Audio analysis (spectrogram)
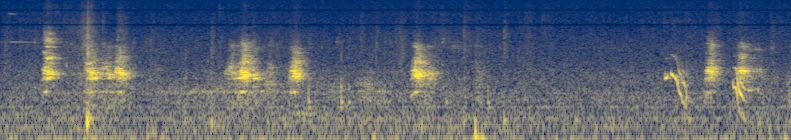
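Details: Silver toy poodle puppy, a fluffy baby toddling about, giving short soft yapping barks in small clusters, around eight yips spread over ten seconds with quiet gaps between, in a calm indoor setting.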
